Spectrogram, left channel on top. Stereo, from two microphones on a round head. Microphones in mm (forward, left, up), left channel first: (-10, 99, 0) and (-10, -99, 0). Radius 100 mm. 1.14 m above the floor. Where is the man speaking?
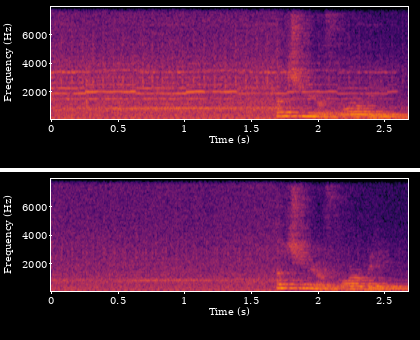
5° left (ahead or behind), 3 m.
